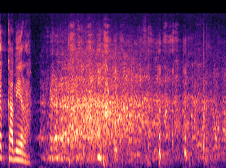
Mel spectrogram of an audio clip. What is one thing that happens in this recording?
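An audience cheers and claps loudly.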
